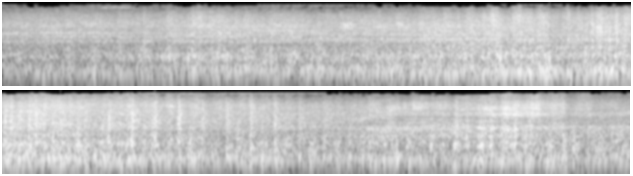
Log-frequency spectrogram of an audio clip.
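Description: A CN freight train rolls past close by with loud, steady clattering and clickety-clack from the wheels of a flatbed car, a dense rumbling rush that swells midway and keeps going throughout.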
